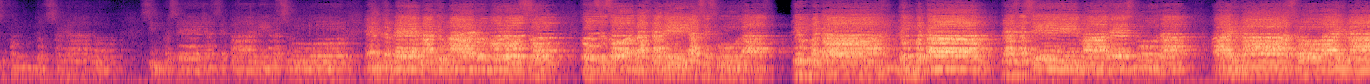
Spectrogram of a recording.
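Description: A large mixed choir singing, beginning softly and swelling to a full, loud sound about seven seconds in, with brief breaths between phrases.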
